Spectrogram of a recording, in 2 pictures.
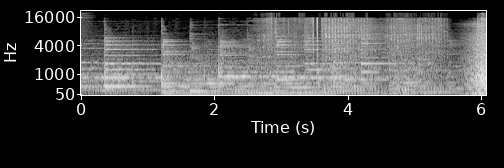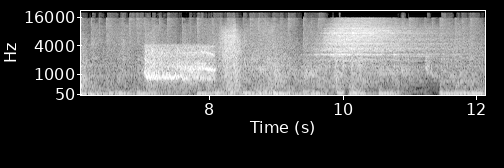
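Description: A car skids with tires squealing, a loud screech rising over engine noise and scraping, the squeal peaking sharply midway before fading into rumbling, with no voices.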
